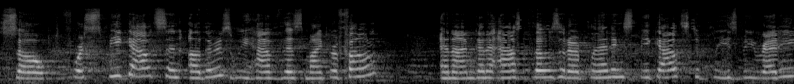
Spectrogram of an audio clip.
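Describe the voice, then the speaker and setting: A loud woman's voice at extremely high pitch, fairly slow and fairly even in intonation, with noticeable background noise and audible room echo. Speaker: meeting moderator. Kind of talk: meeting announcements. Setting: church meeting with live stream.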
